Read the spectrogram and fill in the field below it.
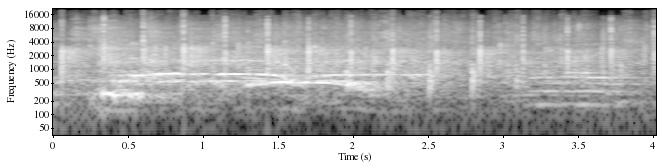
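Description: Applause from a showcase audience fills the space, steady clapping at moderate loudness with a voice speaking over it partway through before the clapping tapers off.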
